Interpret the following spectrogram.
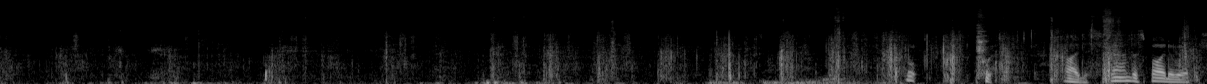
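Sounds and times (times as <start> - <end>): footsteps on gravel and leaves: 0.0 - 12.0.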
